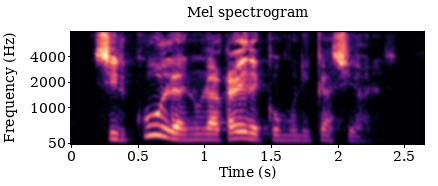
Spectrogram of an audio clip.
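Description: A man speaks in a normal speaking voice, pitched fairly high, with ordinary pitch variation. His pace is moderate. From Argentina, Salta. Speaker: software engineer. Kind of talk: recorded voice messages answering interview questions.

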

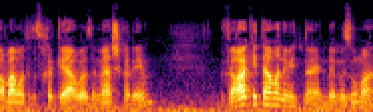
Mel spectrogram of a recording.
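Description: A man with an unremarkable speaking voice and a medium pitch talks at a fairly quick pace with lively intonation. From Israel, Beersheba. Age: 20s. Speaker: financial advisor, company CEO. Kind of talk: podcast interview.

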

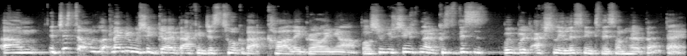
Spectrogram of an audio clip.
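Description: Here a man speaks with an Australian accent at a very fast pace. His pitch is high. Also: lively intonation. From Australia, North Queensland. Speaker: podcast co-host. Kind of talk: casual chat.

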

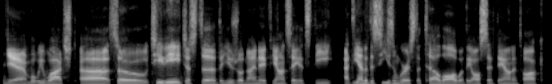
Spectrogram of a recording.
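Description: On a very clean recording with a silent background, a man speaks in an ordinary speaking voice at a medium pitch. His pace is moderate, his intonation fairly even, with hardly any pauses. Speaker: podcast co-host. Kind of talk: casual chat.

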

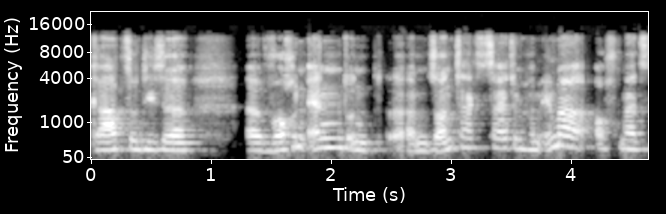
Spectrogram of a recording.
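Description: A somewhat breathy woman at a fairly slow pace, with ordinary pitch variation. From Germany, Paderborn area (Westphalia). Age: 30s. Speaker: journalist and press consultant. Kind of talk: podcast interview.

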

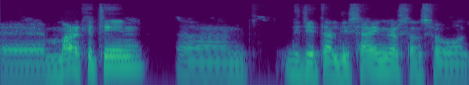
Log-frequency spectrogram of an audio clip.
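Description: In a Spanish accent, a man talks at a fairly slow pace with ordinary pitch variation, the sound dry and close with no echo against a quiet background. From northern Spain, Basque Country. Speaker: AI enthusiast and developer, telecommunications engineer. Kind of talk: casual interview chat. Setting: video call, from a garden house. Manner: halting, with many repeated words and fillers.

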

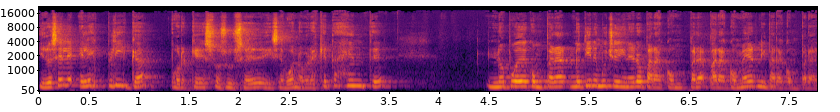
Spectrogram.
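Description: Through noticeable background noise, a man with a Canarian accent talks very fast, his pitch varying in an ordinary way. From Canary Islands. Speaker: podcast host. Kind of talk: casual chat.

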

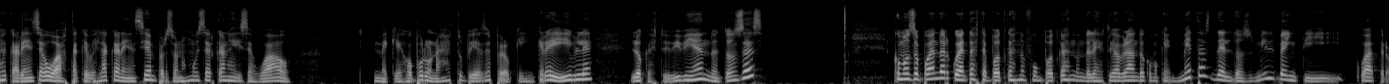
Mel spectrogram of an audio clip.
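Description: A woman with a plain, everyday voice and fairly low pitch talks at a fairly quick pace with lively intonation, the sound dry and close with no echo and the recording very clean over a silent background. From Venezuela. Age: 30s. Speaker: podcast host. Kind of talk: casual monologue.

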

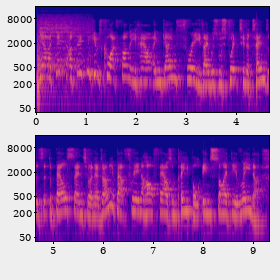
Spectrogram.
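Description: Fairly quick and with hardly any pauses, a man speaks in a high pitch with an English accent and lively intonation. Audible room echo and noticeable background noise surround him. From England. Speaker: sports journalist and broadcaster. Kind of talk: casual chat. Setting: remote call from abroad.

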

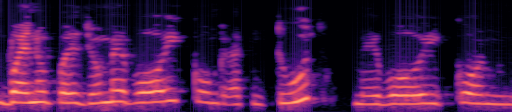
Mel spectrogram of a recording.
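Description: Flat, monotone intonation from a woman with a somewhat breathy voice. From Mexico. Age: 30s. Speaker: audio room participant. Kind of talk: personal testimony.

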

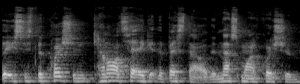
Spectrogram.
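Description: A man's somewhat breathy voice moves with ordinary pitch variation. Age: 20s. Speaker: football podcast host. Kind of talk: solo podcast monologue. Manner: hesitant, many fillers.

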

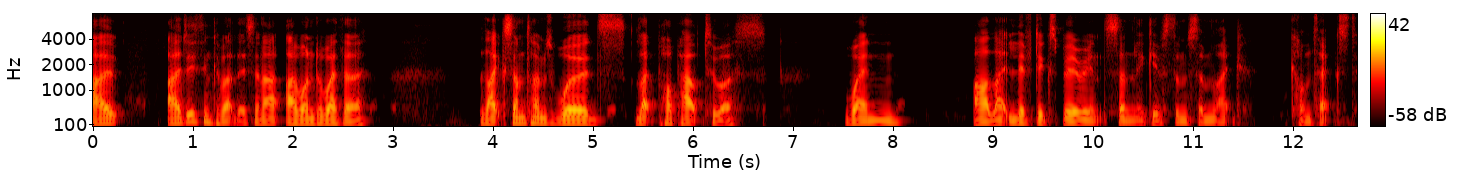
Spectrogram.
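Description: In a very clean recording with a silent background and a dry, close sound with no echo, a man with a southern English accent talks at medium pitch and a moderate pace, with ordinary pitch variation and long, frequent pauses. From southern England. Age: 20s. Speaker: church worship and outreach worker. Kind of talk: casual chat.

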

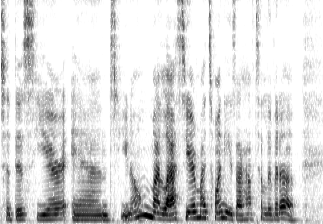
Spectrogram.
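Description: A woman speaks in a normal speaking voice. Her medium pitch varies in an ordinary way. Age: 20s. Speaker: podcast host. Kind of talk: casual chat.

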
